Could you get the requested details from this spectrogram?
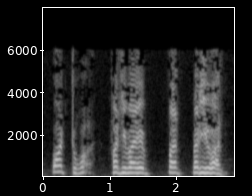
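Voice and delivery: stammering, curt officer; brusque, stuttering demand. A narrator's reading. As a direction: curtly splutter the repeated words. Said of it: "he said curtly".

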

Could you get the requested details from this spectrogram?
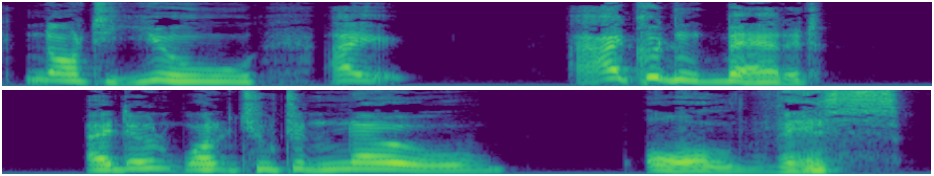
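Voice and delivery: high-pitched anguished plea; distraught, near sobbing. A narrator's reading. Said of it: "She was sobbing now".

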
